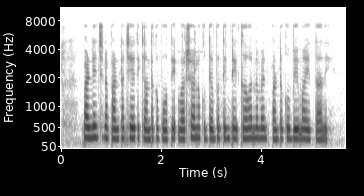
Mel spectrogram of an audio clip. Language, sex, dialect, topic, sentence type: Telugu, female, Southern, banking, statement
